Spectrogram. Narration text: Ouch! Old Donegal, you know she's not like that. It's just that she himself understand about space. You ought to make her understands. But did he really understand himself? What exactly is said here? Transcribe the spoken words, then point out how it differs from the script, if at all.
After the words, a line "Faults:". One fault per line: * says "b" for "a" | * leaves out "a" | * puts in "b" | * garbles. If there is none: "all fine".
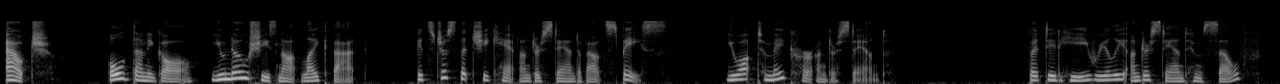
Ouch! Old Donegal, you know she's not like that. It's just that she can't understand about space. You ought to make her understand. But did he really understand himself?
Faults:
* says "can't" for "himself"
* says "understand" for "understands"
